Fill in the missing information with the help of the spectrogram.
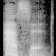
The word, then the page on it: asset: anglais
